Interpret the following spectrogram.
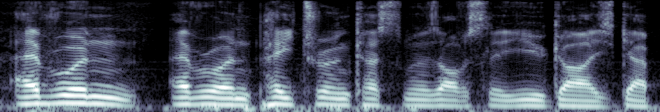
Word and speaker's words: Patreon: do you say it patreon if you're a padre you're a patron if you're on patreon yeah you're a patreon but i haven't heard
